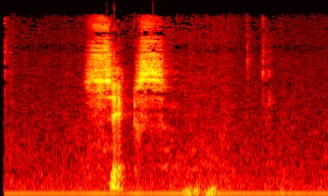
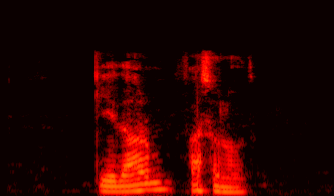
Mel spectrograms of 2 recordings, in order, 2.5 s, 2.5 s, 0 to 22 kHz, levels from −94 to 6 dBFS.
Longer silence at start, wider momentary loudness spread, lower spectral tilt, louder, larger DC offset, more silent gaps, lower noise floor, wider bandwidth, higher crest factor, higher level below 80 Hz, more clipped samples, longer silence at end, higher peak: about the same, 0.6 s vs 0.7 s; first, 22 LU vs 11 LU; second, -0.5 dB/octave vs -5.5 dB/octave; first, -13 LUFS vs -43 LUFS; neither; neither; second, -41 dBFS vs -85 dBFS; first, 16.5 kHz vs 7.6 kHz; about the same, 20 dB vs 18 dB; first, -38 dBFS vs -66 dBFS; neither; second, 0.25 s vs 0.6 s; first, 0 dBFS vs -28 dBFS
